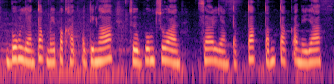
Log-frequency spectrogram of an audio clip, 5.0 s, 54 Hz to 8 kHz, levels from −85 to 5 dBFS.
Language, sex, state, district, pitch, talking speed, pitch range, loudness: Mizo, female, Mizoram, Aizawl, 210 Hz, 240 wpm, 200-220 Hz, -16 LUFS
